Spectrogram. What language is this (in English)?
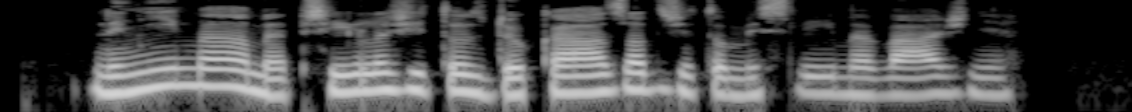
Czech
